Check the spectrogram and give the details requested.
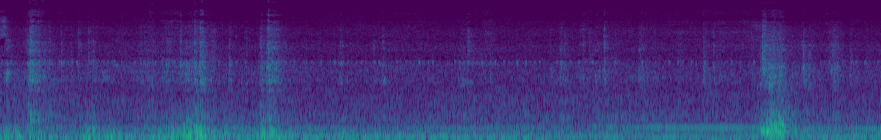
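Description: Freight cars of a slow-moving work train rolling past close by: a steady low rumble from the wheels on the rails, broken by a few knocks and clanks. The loudest knock comes about three-quarters of the way through.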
